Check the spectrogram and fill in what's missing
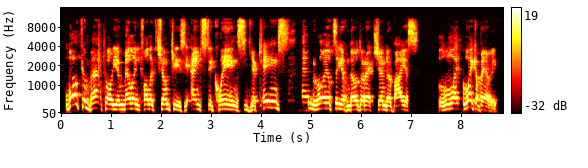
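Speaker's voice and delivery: second go at Irish, still Scottish; put-on Scottish-Irish brogue, close enough; Scottish accent. Shown as a demonstration. Host retrying the welcome to listeners, in a rough Scottish-Irish accent. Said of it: "This is still gonna be Scottish".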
